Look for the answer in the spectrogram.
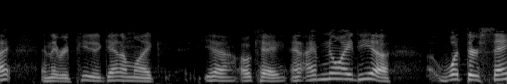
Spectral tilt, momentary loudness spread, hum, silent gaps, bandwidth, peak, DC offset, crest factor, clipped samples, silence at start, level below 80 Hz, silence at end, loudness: -3.5 dB/octave; 11 LU; none; none; 5.6 kHz; -14 dBFS; under 0.1%; 18 dB; under 0.1%; 0 s; -74 dBFS; 0 s; -32 LUFS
